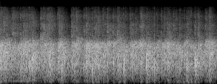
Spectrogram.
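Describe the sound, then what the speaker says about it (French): A crowd applauding contestants at a Bible quiz, dense steady clapping from many hands filling the short stretch evenly from start to finish, with no speech over it. "Est-ce qu'on peut les applaudir?"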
